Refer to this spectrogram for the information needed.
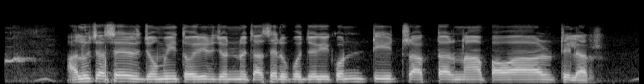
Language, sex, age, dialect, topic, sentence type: Bengali, male, 18-24, Rajbangshi, agriculture, question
